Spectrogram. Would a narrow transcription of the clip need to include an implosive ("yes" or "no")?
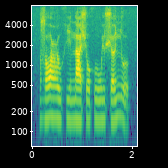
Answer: no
